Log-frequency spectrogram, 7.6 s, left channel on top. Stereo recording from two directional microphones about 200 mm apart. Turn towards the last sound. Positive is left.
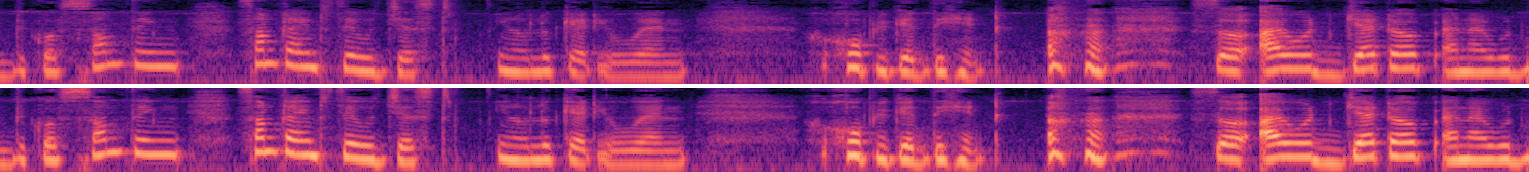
turn(degrees=-35)  # may be behind; listen again after turning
